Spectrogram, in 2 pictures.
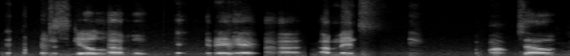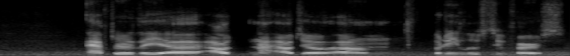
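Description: A man's voice: fairly low pitch, normal speed, a bit bright. A man calls in over a bad connection that keeps cutting out, and he sounds distant from the mic. He talks casually and hesitantly, with plenty of "uh"s. Faint noise sits under his voice. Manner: hesitant, lots of "uh". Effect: bad, breaking-up call connection. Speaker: caller. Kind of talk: casual call-in chat. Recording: distant, patchy call line.

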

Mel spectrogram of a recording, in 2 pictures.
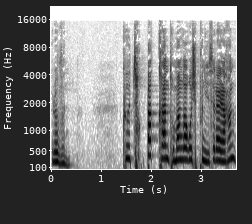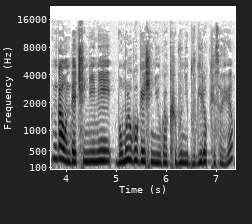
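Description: A woman evangelist preaching a sermon with personal testimony, emotional and animated, sometimes dropping to a hush. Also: fairly high pitch, moderate pace, dry recording, studio quality. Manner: emotional, animated, swings to hushed tones.

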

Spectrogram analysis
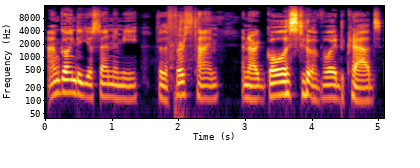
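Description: A man's voice: mid-range voice, unhurried, no echo. Regular-voiced guy on a podcast reading listener questions, chill, dry close mic. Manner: easygoing, reads questions aloud, laughs often. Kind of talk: casual chat.

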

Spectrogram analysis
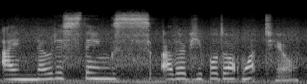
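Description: An American actress voices a guarded, wry horror writer in a naturalistic audio drama, delivering her lines tersely and dryly. Her voice is fairly high, steady in tone, unhurried, and creaky, set against a noisy background.

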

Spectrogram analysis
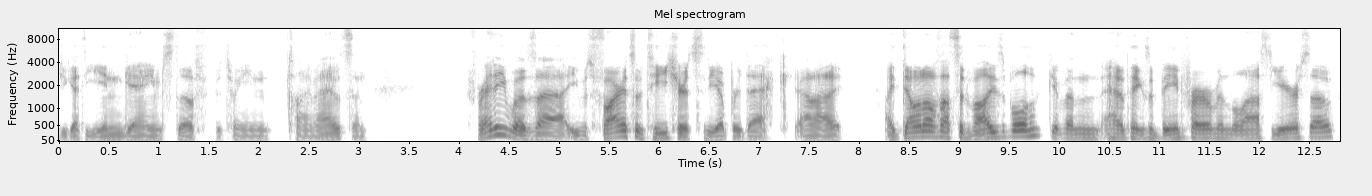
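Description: A man co-hosting a sports podcast, talking in a relaxed, wry way. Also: lowish voice, moderate pace, no room sound. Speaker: podcast co-host. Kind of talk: casual sports podcast chat.

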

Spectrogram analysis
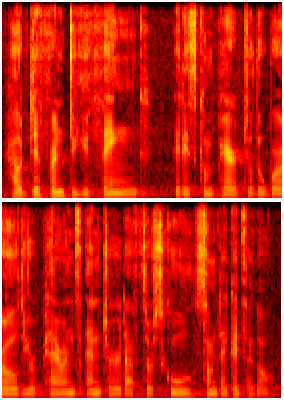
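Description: A man's voice: on the low side, steady tone, fairly quick, a little mellow, long reverb tail, slight background noise. A man hosting an education podcast, reading scripted introductions and questions in a formal way. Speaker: podcast host.

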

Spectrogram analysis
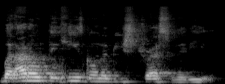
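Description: A man co-hosting a sports talk show, talking in a loose, jokey, animated way and slipping into quoted voices. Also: a little high, quick pace. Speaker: co-host, sports analyst. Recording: roomy echo.

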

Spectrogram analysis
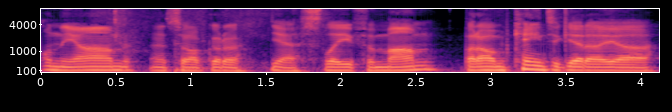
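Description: A man in his thirties from New Zealand with an Australian accent, chatting casually in an interview, relaxed and quick to laugh. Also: fairly low pitch, clean tone. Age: 30s. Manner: relaxed, laughs easily, many fillers. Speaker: interviewee, camera operator.

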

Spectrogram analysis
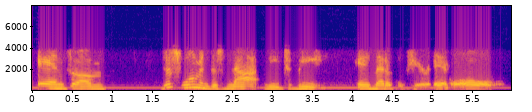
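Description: A woman's voice: on the low side, slow. A woman calling in to a talk radio show, her voice muffled as if heard through a door over a speakerphone. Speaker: caller. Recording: muffled phone line with faint hum.

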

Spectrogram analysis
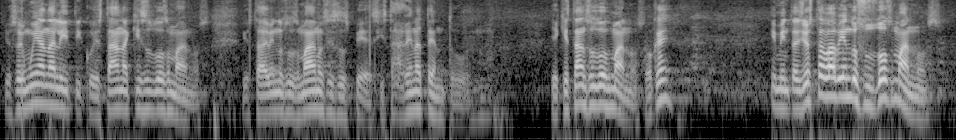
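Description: A man's voice: medium pitch, lively intonation, fast, slight background noise. A man with a northern Mexican accent delivering a crude, self-mocking stand-up comedy monologue. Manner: crude, self-mocking, acts out quoted voices.

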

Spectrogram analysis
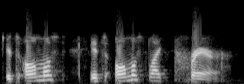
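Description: A man's voice: a little high, sing-song, a little slow, fairly bright tone, no echo, poor audio. A man co-hosting a podcast about coaching and parenting, talking earnestly and repeating key phrases for emphasis. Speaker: podcast co-host. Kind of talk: podcast conversation.

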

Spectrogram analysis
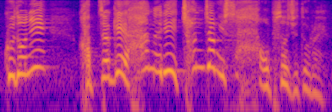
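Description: High, bright, animated woman preaching. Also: moderate pace. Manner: animated, emphatic, call-and-response preaching. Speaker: youth pastor. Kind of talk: energetic youth sermon.

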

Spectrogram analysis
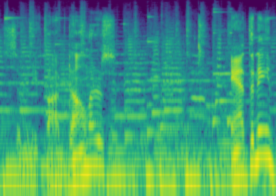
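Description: A man's voice: fairly high pitch, wildly swooping pitch, moderate pace, music in the background. A man hosting a radio game segment like an announcer, repeating bids and drawing them out for suspense.

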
